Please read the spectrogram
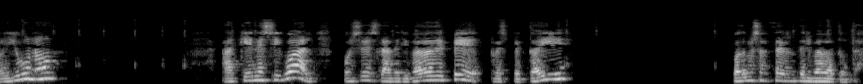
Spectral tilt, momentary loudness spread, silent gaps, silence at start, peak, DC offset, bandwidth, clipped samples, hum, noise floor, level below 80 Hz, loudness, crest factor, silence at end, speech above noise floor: -5 dB/octave; 13 LU; 0.68-0.74 s, 0.82-1.60 s, 1.67-1.81 s, 2.17-2.21 s, 3.32-3.42 s, 5.75-7.32 s; 0 s; -2 dBFS; under 0.1%; 8.6 kHz; under 0.1%; none; under -90 dBFS; -66 dBFS; -19 LUFS; 20 dB; 0 s; over 71 dB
